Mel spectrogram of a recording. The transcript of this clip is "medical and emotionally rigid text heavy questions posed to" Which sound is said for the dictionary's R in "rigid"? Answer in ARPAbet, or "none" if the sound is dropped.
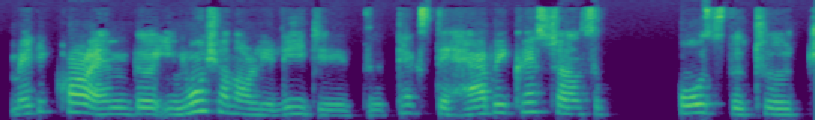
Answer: L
